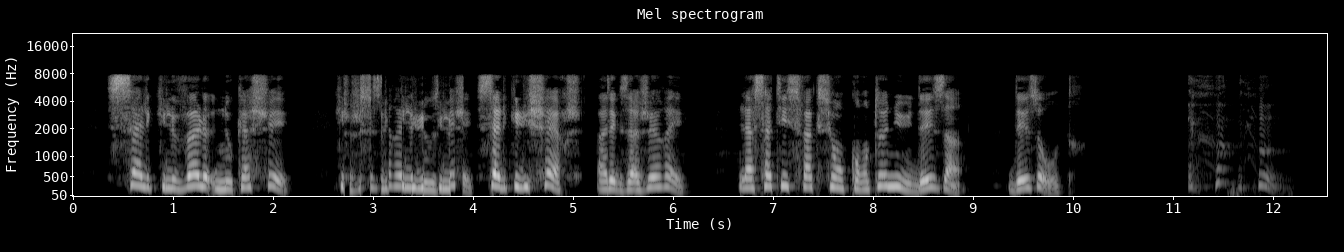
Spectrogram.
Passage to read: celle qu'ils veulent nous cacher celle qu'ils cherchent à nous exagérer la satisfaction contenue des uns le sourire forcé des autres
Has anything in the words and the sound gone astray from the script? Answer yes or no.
yes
